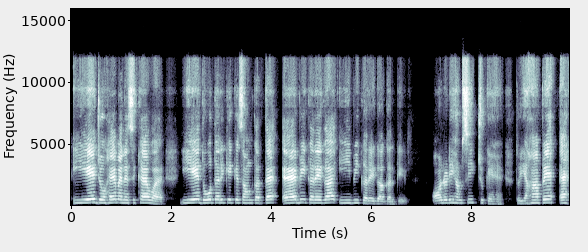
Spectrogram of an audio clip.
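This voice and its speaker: Lady teacher going slow over phonics, bit high voice, repeats words a lot. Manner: patient, explains slowly and repeats words for drilling; mixes English words into instruction. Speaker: English teacher. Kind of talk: classroom phonics lesson.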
